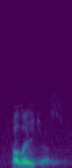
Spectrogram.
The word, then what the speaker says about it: Pelagius: His name is spelled P-E-L-A-G-I-U-S. Pelagius.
